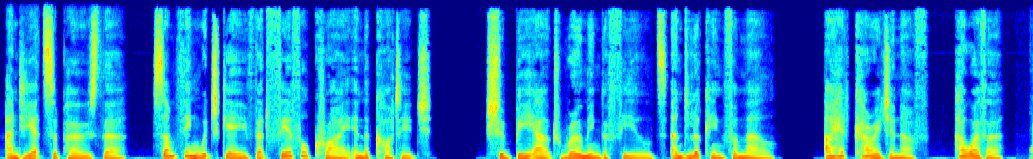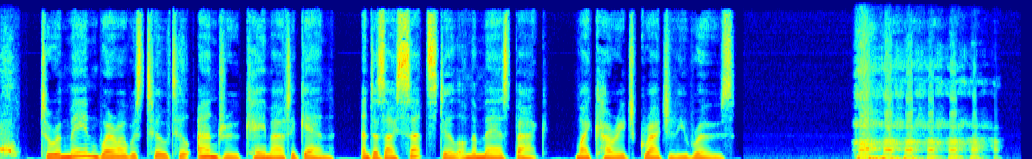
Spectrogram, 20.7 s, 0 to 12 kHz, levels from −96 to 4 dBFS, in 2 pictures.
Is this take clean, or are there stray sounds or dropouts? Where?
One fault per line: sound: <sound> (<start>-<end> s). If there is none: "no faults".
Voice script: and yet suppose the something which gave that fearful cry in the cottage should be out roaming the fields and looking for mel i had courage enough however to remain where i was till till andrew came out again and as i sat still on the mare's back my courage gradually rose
sound: bark (10.3-10.5 s)
sound: laugh (18.8-20.4 s)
